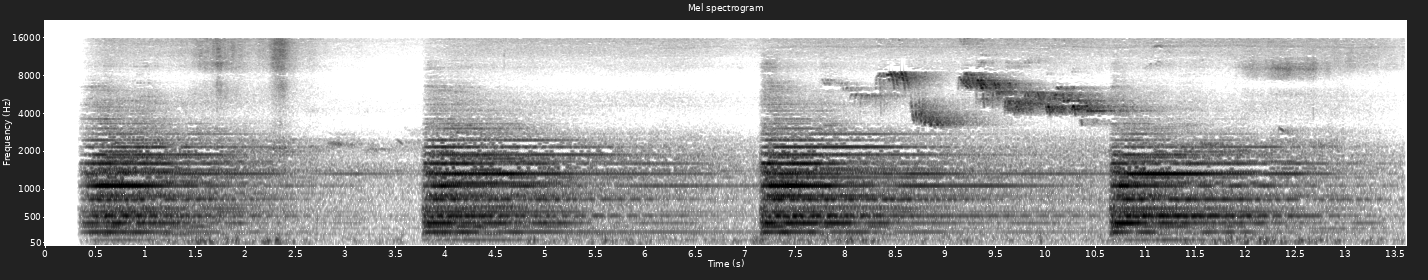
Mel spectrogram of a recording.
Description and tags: Bells Bong
Recording of a bell tower. Some birdsong in the track.
ringing, dong, ring, chime, tower, clanging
